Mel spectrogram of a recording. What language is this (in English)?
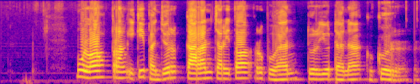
Javanese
